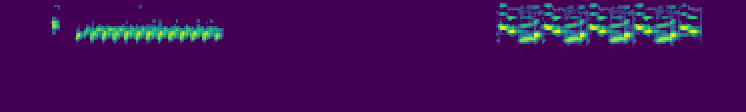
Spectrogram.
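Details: European goldfinch contest-training song: a rapid buzzy trill of even high notes lasting about a second and a half, then silence, then a phrase of sharp chirping notes.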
